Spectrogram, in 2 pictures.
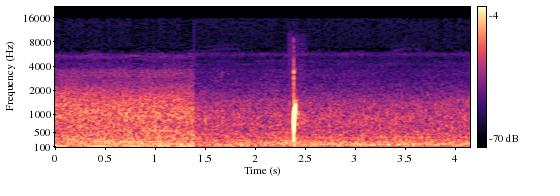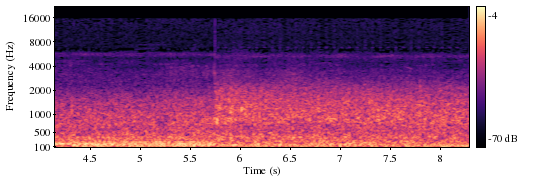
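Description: A single sharp plop on the water about two and a half seconds in, over a steady low background hum.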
